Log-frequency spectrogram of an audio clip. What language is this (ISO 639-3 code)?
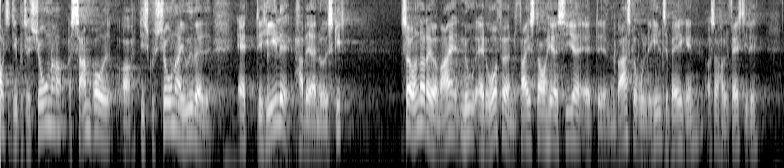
dan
